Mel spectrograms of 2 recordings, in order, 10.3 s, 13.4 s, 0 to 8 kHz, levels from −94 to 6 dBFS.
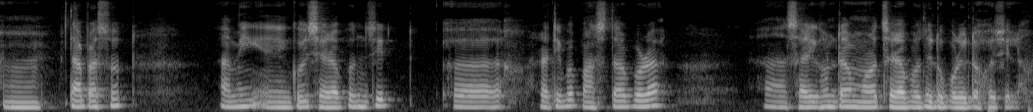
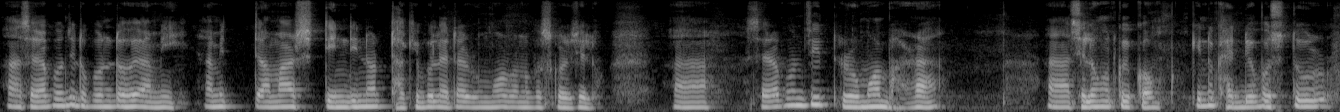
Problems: background sounds at intervals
